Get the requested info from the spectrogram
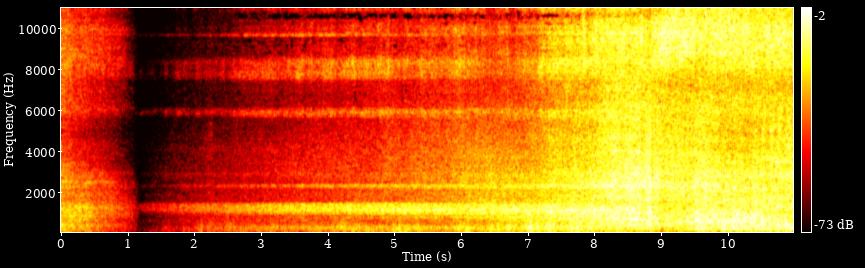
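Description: Electric-locomotive-hauled regional train with double-deck coaches approaching and passing close by on the track. It grows steadily louder for several seconds and then stays loud, with a few steady high tones over the rumble. At the start the sound of an earlier train fades and cuts off about a second in.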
